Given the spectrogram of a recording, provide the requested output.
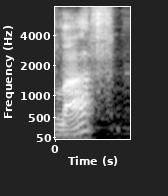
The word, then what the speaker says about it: laugh: The word laugh is pronounced with a f sound, right?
